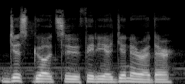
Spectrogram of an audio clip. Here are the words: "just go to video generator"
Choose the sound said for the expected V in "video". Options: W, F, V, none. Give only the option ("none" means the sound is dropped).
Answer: F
